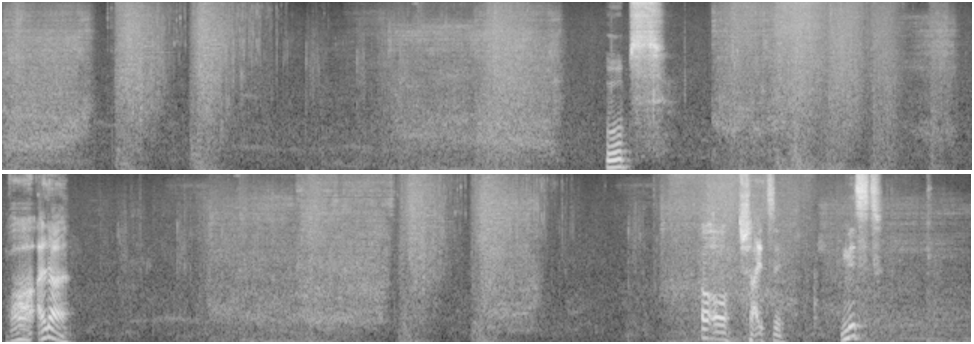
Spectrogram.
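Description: Blades clash and slash in a fight.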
